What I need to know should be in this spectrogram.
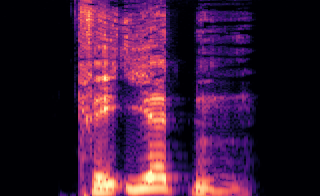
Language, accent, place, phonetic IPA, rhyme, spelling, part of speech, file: German, Germany, Berlin, [kʁeˈiːɐ̯tn̩], -iːɐ̯tn̩, kreierten, adjective / verb, De-kreierten.ogg
- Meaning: inflection of kreieren: 1. first/third-person plural preterite 2. first/third-person plural subjunctive II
